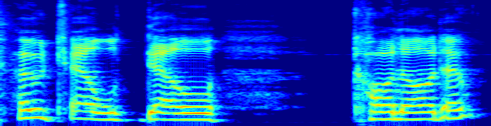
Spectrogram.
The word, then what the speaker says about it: Hotel del Coronado: Now, the next one, I hope I'm going to say this correctly, Julian, is Hotel del Coronado. Yeah. Which is, you sort of get the... It's surprisingly, you've pronounced it correctly, Michael.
